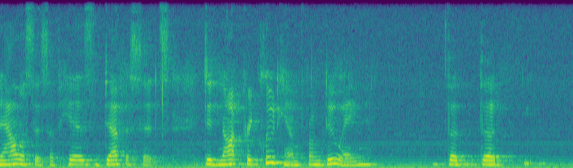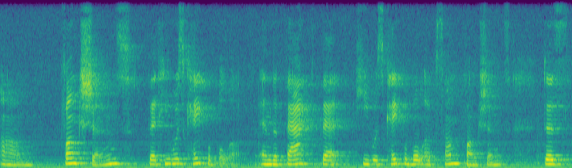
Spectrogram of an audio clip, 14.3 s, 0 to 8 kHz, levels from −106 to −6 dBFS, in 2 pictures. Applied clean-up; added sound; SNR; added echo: none; none; none; none.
